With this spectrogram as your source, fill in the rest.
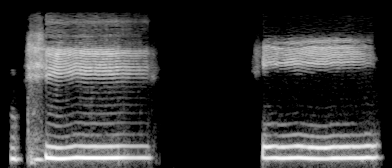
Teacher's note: next we have small ha, and the sound comes from the bottom of the throat.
